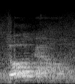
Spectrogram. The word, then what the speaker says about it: dogao: Thus, dogao, D-O-G-A-O, is the best approximation of dugout, because the spelling D-U-G-O-U-T in Spanish would be pronounced something like dugo, except that final T's are rare, dugo.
